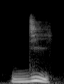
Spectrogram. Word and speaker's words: dit: Dit. Okay, phonetically, same thing here. You don't pronounce the final T.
